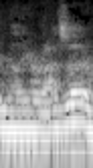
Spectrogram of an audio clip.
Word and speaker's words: Rilloraza: And follow me at Zeth Aureliaraza. Aureliaraza is spelled with an R. – His name is spelled Z-E-T-H.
